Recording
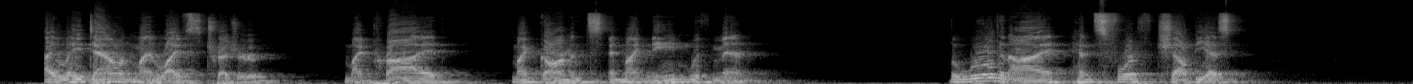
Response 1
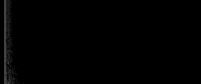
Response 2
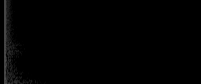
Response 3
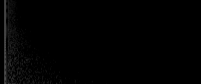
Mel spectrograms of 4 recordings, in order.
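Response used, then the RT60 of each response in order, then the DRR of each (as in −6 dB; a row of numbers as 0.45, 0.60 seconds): 2; 0.40, 0.85, 2.6 seconds; 3.5, 3.5, 1.0 decibels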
